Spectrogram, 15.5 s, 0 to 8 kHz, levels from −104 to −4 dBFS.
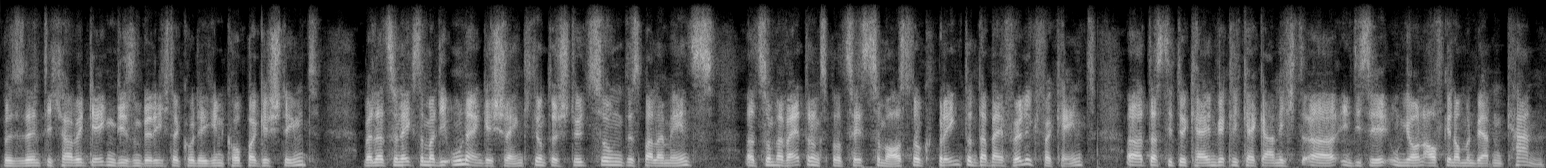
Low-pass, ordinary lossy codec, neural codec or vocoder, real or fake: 7.2 kHz; Opus, 24 kbps; none; real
